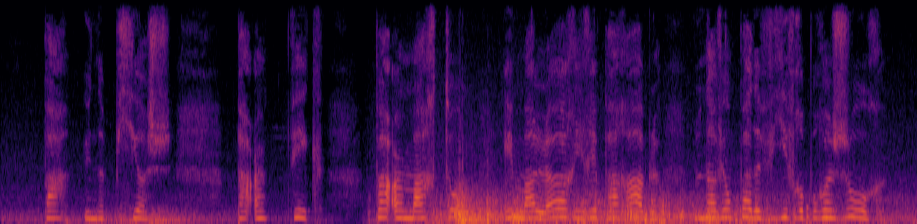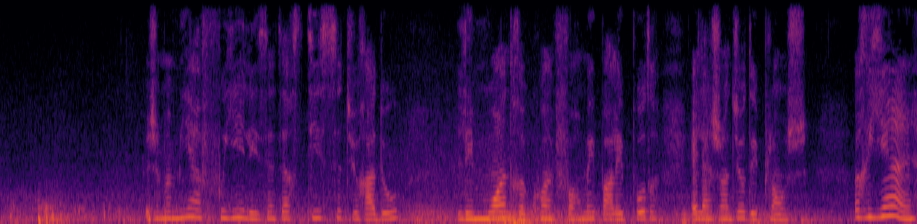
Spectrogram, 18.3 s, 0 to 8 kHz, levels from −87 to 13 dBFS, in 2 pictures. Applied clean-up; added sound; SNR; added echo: none; Thunder; 4 dB; none.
